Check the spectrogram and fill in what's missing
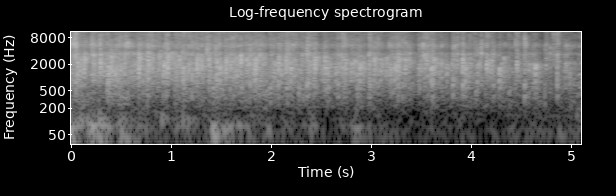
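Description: Steady applause from a workshop audience on MEV and orderflow, a dense round of clapping at moderate volume that runs throughout, dipping briefly near the end.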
